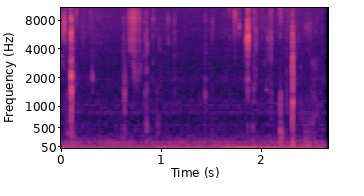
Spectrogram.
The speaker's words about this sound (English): Let me sip some water real quick.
